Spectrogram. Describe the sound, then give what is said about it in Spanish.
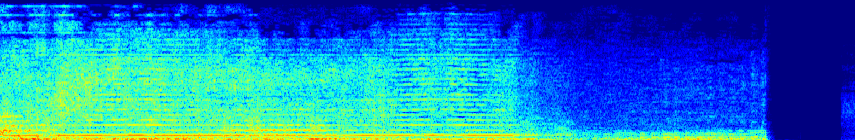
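A loud, movie-style Tyrannosaurus rex roar rumbles for almost four seconds with a droning, horn-like tone, softens slightly near the end, then cuts off abruptly into silence. “Si respondiste T-Rex o Tiranosaurio Rex, muy bien.”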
